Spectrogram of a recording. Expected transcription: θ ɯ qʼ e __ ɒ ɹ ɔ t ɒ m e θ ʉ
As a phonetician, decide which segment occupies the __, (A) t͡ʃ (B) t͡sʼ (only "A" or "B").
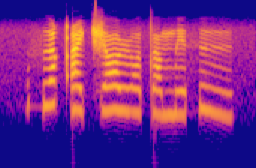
A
